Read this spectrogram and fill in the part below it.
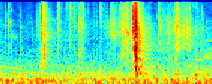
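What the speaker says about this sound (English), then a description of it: "We're going to peel off the plastic here on this cucumber." Plastic wrap being peeled off a cucumber: faint crinkling with a few sharp, brief tearing rips over a quiet background.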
